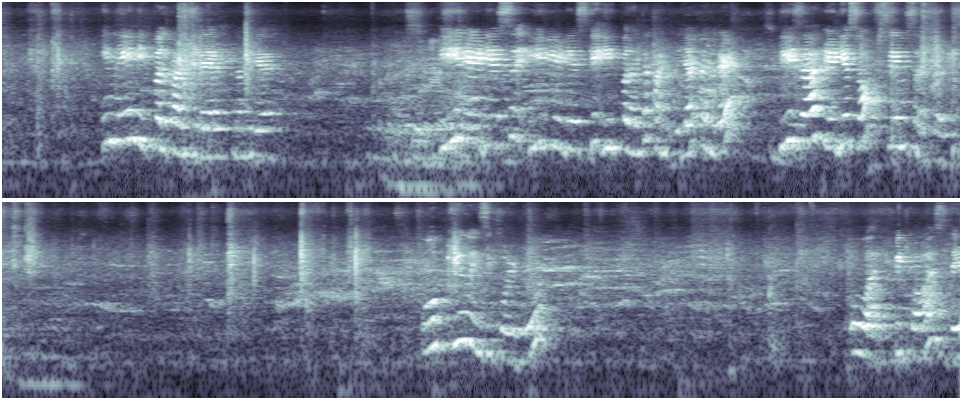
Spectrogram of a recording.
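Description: A young girl speaks clearly and steadily, explaining, in a room with some echo.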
